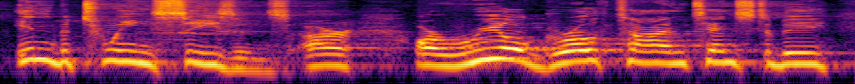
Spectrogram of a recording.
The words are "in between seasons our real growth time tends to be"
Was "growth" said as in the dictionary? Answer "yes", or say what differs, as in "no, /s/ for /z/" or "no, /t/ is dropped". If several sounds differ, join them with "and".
yes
